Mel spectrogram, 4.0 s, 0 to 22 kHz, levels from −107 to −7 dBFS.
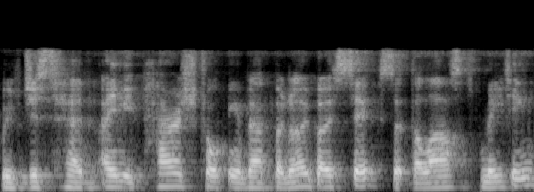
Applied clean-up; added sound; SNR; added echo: neural mask model DeepFilterNet 3.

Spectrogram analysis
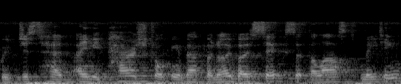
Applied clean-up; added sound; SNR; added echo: none; Frog; 1 dB; reverberation time 0.8 s.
